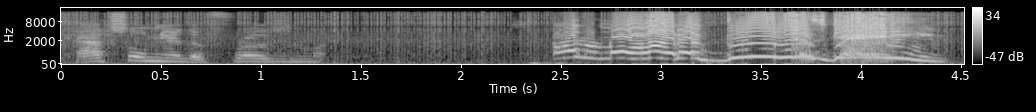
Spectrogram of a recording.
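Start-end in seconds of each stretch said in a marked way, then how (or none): 2.5-4.5 high, loud, exasperated outburst; frustrated shout. Real, not acted. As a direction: vent at the game. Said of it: "frustrated outburst".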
